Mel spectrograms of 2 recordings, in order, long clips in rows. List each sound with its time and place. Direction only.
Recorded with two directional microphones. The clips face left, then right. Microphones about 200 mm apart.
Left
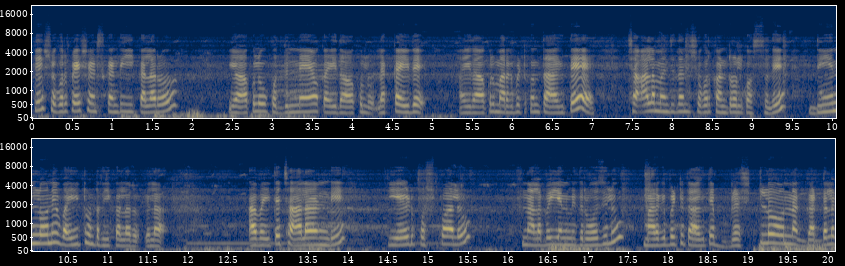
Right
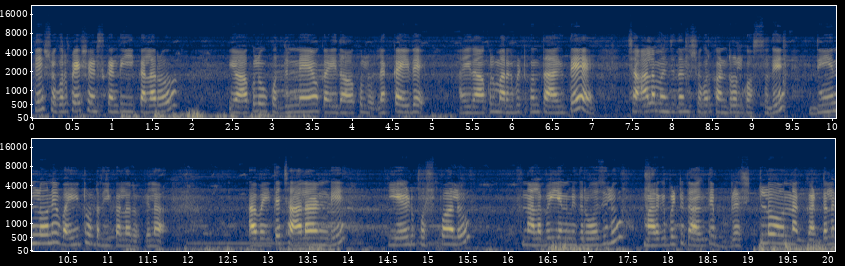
0.0 s speech: 50° left (ahead or behind)
12.7 s speech: 45° left (ahead or behind)
16.2 s speech: 55° left (ahead or behind)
